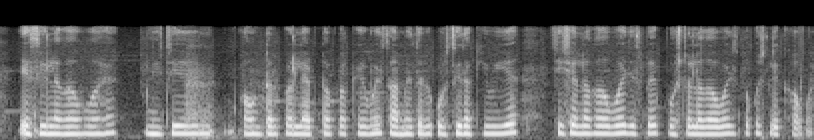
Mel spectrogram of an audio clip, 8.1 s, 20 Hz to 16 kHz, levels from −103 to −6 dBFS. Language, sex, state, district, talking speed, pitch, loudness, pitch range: Hindi, female, Chhattisgarh, Sarguja, 235 wpm, 195 Hz, -18 LUFS, 190-205 Hz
